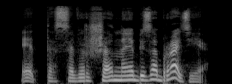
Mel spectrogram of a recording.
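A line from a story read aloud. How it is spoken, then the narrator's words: Gruff angry bark. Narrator (Russian): рявкнул незнакомец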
